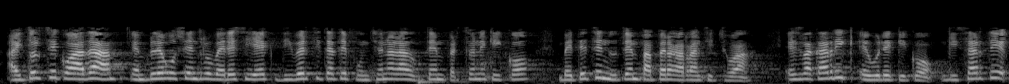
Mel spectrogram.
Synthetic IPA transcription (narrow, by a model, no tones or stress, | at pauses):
ajt̪o̞lt͡se̞ko̞aðae̞mple̞ɣ̞use̞nt̪ɾuβe̞ɾe̞sie̞kd̪iβ̞e̞ɾt͡ʃit̪at̪e̞funt͡sio̞nalaðut̪e̞mpe̞ɾt͡so̞ne̞kiko̞ | βe̞t̪e̞t͡se̞nd̪ut̪e̞mpape̞ɾɣarant͡sit͡sua | e̞zβakarike̞wɾe̞kiko̞ɣisaɾt̪e̞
